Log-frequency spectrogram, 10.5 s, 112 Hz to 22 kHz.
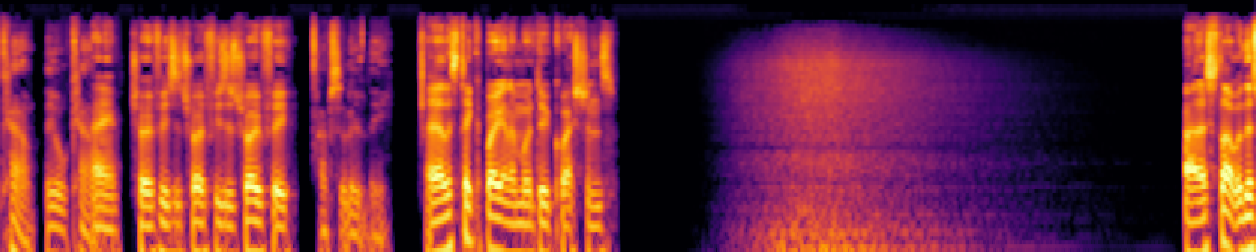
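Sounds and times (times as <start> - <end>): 
speech: 0.0 - 5.2, 9.9 - 10.4
low rumble: 6.1 - 8.6
broad whoosh transition sound effect: 6.1 - 8.7.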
